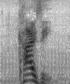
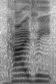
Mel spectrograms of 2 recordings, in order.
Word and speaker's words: Kyze: Now, I don't know how to pronounce that. It's spelled K-Y-Z-E. – Kaize. – Kaize.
